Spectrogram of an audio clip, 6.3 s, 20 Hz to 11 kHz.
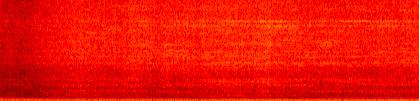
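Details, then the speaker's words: Turbo Honda S2000 AP1 with a Precision 58/58 turbo and Haltech ECU, first start after the rebuild, clutch in and out of gear: it fires on the first try into a steady, even, low idle with no knocks; running cleanly. "and it fired up get ready fire it up well the boats not in there right that sounds good"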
